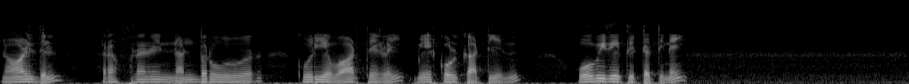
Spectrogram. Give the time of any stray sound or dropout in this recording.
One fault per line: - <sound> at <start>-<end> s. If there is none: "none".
none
